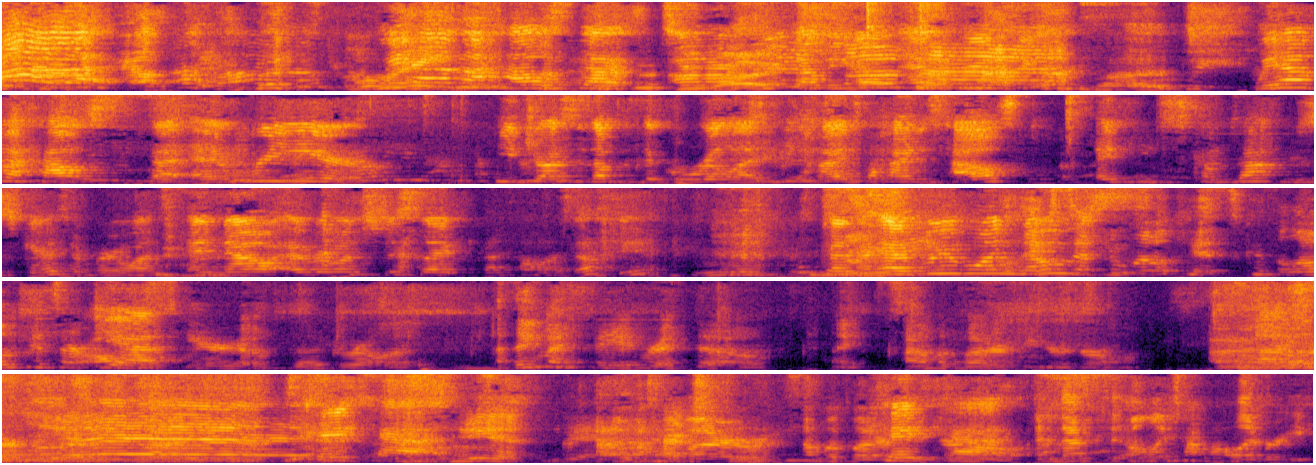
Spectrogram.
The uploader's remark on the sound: Live from our Halloween Party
